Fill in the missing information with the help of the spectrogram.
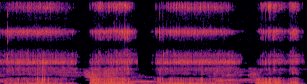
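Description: Loud, rough, rattling snores in long bursts with brief quiet gaps between breaths, over a steady high background hum.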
